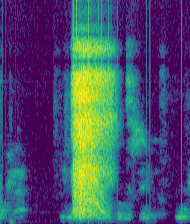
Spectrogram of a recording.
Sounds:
Sniff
